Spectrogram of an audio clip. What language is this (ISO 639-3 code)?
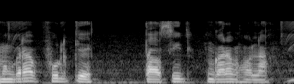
bho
